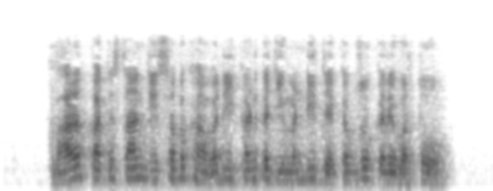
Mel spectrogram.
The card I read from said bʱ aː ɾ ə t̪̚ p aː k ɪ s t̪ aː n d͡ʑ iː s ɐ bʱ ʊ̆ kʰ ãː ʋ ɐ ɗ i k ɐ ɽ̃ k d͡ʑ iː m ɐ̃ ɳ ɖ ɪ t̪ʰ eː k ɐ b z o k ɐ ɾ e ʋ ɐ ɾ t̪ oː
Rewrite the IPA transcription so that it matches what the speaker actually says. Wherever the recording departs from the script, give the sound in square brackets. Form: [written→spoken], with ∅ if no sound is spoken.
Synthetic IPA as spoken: bʱ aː ɾ ə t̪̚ p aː k ɪ s t̪ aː n d͡ʑ iː s ɐ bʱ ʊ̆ kʰ ãː ʋ ɐ ɗ i k ɐ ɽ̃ k d͡ʑ iː m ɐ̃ ɳ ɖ [ɪ→i] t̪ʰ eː k ɐ b z o k ɐ ɾ e ʋ ɐ ɾ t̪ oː

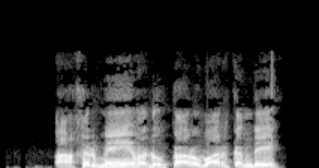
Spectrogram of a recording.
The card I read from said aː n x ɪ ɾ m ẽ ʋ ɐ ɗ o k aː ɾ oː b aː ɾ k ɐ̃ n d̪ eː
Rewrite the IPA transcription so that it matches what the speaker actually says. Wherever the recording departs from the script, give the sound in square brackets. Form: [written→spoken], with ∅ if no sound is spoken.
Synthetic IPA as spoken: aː [n→∅] x ɪ ɾ m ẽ ʋ ɐ ɗ o k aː ɾ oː b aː ɾ k ɐ̃ n d̪ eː

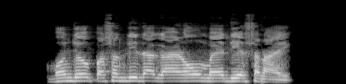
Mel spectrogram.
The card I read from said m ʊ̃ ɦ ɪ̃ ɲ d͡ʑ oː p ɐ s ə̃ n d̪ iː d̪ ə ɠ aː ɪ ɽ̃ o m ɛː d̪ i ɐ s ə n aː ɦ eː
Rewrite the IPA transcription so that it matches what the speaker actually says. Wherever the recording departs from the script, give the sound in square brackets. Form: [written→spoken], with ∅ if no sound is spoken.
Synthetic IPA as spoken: m ʊ̃ ɦ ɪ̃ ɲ d͡ʑ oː p ɐ s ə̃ n d̪ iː d̪ [ə→a] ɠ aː ɪ ɽ̃ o m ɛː d̪ i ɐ s ə n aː ɦ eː

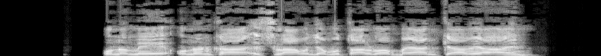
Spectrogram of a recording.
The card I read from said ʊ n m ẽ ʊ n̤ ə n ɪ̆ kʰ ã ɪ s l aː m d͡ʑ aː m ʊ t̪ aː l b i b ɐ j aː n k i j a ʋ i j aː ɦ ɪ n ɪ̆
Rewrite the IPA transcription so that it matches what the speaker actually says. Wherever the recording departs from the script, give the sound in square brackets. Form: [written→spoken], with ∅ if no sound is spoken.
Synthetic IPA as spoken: ʊ n m ẽ ʊ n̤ ə n ɪ̆ kʰ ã ɪ s l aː m d͡ʑ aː m ʊ t̪ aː l b [i→a] b ɐ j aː n k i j a ʋ i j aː ɦ ɪ n ɪ̆

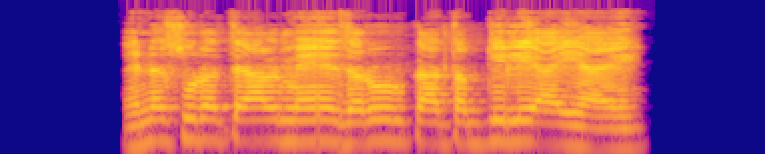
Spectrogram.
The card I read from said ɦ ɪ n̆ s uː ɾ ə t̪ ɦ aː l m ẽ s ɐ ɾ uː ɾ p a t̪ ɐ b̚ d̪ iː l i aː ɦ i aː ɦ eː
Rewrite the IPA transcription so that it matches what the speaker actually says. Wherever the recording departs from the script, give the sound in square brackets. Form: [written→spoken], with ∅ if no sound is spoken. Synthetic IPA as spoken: ɦ ɪ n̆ s uː ɾ ə t̪ ɦ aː l m ẽ [s→z] ɐ ɾ uː ɾ [p→k] a t̪ ɐ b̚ d̪ iː l i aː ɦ i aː ɦ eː

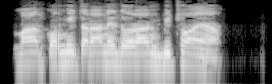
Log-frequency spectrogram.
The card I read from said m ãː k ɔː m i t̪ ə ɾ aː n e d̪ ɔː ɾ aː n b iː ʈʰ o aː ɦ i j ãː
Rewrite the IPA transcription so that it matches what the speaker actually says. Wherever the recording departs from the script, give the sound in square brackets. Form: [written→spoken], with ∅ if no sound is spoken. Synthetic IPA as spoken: m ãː k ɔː m i t̪ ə ɾ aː n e d̪ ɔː ɾ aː n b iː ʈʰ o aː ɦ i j ãː

